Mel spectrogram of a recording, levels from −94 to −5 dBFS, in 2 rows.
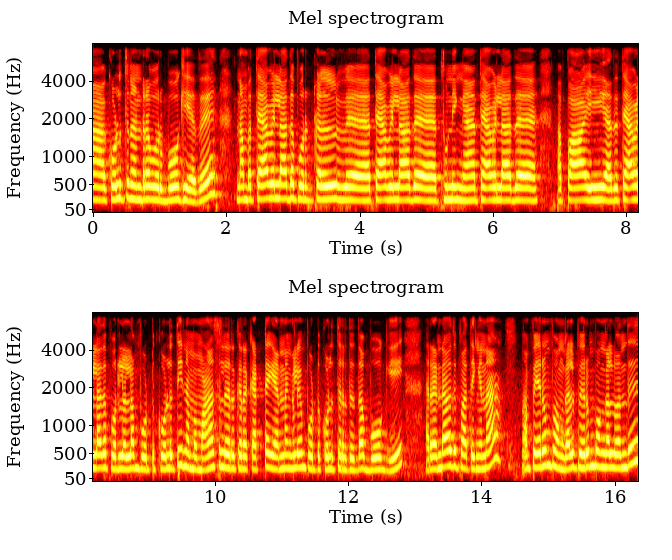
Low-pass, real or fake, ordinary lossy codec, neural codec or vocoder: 7.2 kHz; real; none; none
